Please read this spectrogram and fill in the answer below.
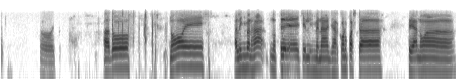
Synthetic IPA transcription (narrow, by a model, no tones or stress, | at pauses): ɔ | ad̪ɔ | nɔʔɔɛ | aliɲmɛnɦaʔnɔt̪ɛt͡ʃɛt̪liɲmɛnad͡ʒʱaɾkɔɳpasʈa | t̪ɛjaʔnɔwa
